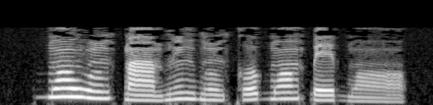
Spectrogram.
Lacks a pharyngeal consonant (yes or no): yes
